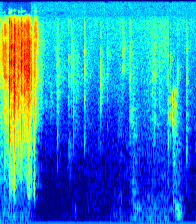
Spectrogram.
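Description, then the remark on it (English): A loud crunch as a Nutri-Valley sweet and salty nut granola bar is opened, crisp and brittle, then a pause with faint clicks before softer crackling and one more sharp little crunch. “So I'm going to give you a little ASMR and open it up.”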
